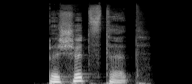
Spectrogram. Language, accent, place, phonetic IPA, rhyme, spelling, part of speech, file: German, Germany, Berlin, [bəˈʃʏt͡stət], -ʏt͡stət, beschütztet, verb, De-beschütztet.ogg
- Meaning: inflection of beschützen: 1. second-person plural preterite 2. second-person plural subjunctive II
